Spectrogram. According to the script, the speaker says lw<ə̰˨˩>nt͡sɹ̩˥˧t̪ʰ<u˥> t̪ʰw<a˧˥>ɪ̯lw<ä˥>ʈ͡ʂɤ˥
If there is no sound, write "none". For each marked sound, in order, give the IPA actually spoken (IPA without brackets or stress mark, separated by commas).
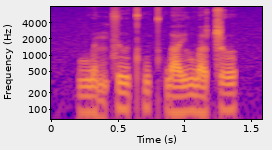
ə̰˨˩, u˥˩, a˧˥, ä˧˥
